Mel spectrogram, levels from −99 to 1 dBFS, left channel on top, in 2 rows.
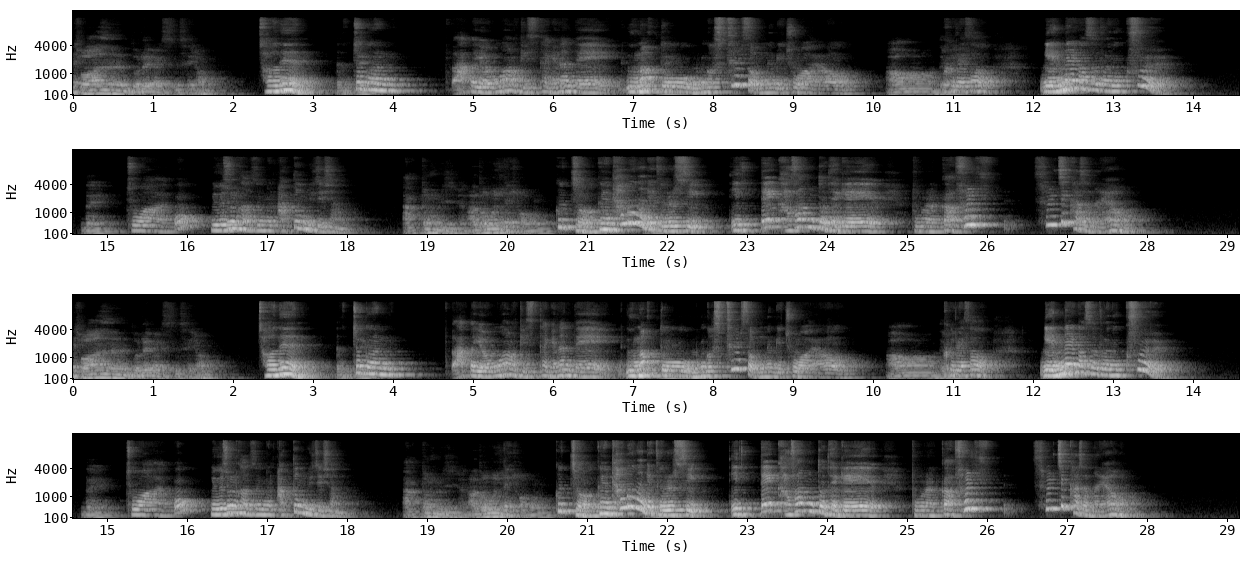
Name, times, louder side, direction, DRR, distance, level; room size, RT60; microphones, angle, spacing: voice 1, 0.0-1.7 3.5-3.7 7.3-7.5 10.2-11.1 14.7-15.0 18.7-20.5 20.9-21.0 21.7-21.9, equal, 20° left, -8 dB, 1.1 m, -41 dB
voice 2, 2.3-3.0 3.3-4.0 4.7-9.7 11.0-11.5 12.1-13.7 15.3-16.0 16.3-17.9 19.9-20.1 20.6-22.4 22.8-24.7 25.1-26.0 26.7-27.8, right 2 dB, 65° right, 1 dB, 0.4 m, -31 dB
2.8 x 2.1 x 2.2 m, 0.72 s
head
